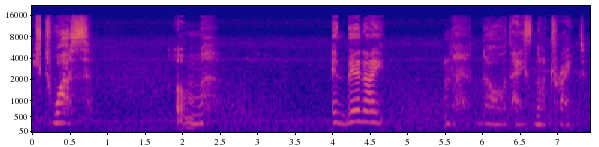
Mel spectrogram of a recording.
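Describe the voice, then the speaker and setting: An actress playing a frail, confused young woman in a video game, haunted and gentle, with halting, breathy speech that often drops toward a whisper. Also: high voice, steady tone, background noise, exaggerated voice. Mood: dazed. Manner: halting, hesitant, fragmented phrases. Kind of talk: dramatic video game cutscene acting.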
